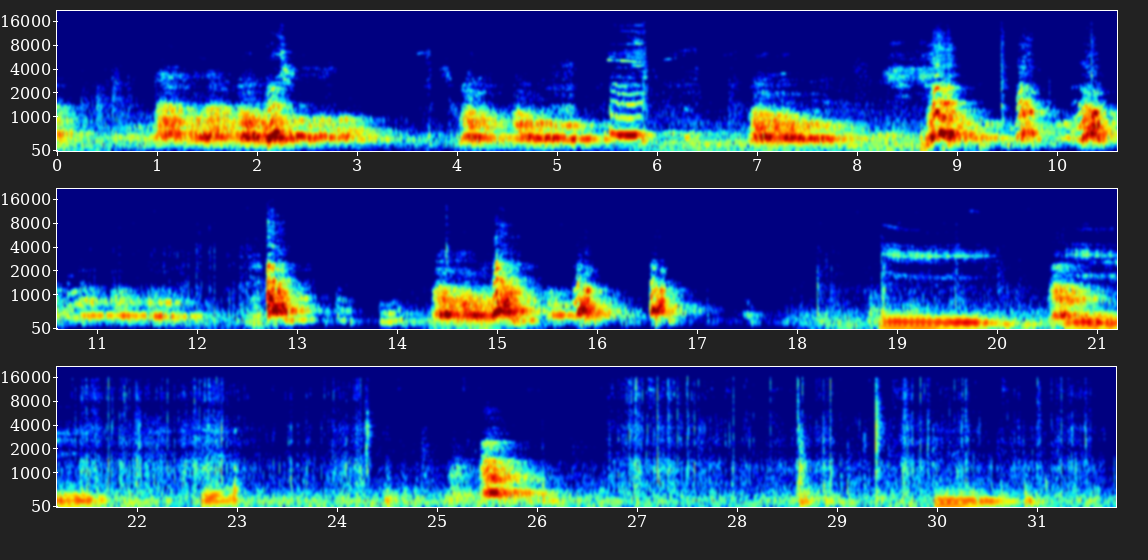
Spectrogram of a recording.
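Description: A blue pit bull-type dog vocalizing in a long run of short woofs, whines and grumbles, one after another, for about the first seventeen seconds, then a few lower, quieter sounds.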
